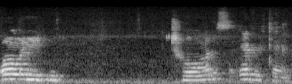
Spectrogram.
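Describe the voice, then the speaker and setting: A fairly high-pitched woman with an Australian accent at a fairly slow pace, amid noticeable background noise and audible room echo. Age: 80s+. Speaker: prison creative writing program leader. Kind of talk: conference talk. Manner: halting.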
